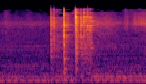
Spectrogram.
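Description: Spoon and dishes clinking at a bowl of rice with stir-fried beef and bok choy: two or three quick, close metallic clinks, with no talk.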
